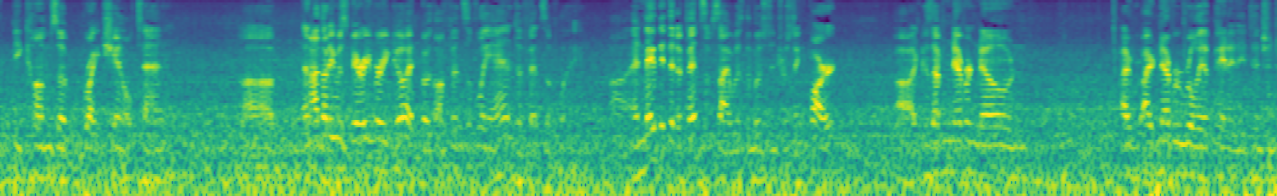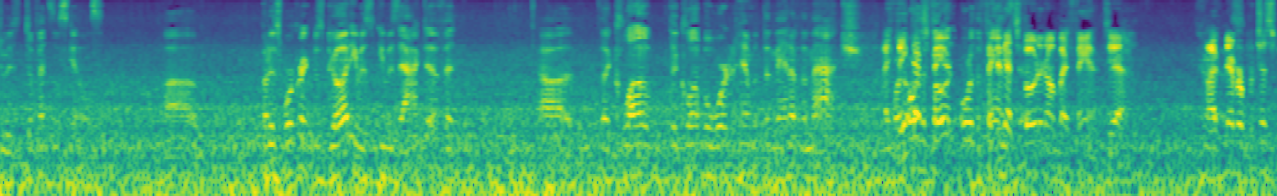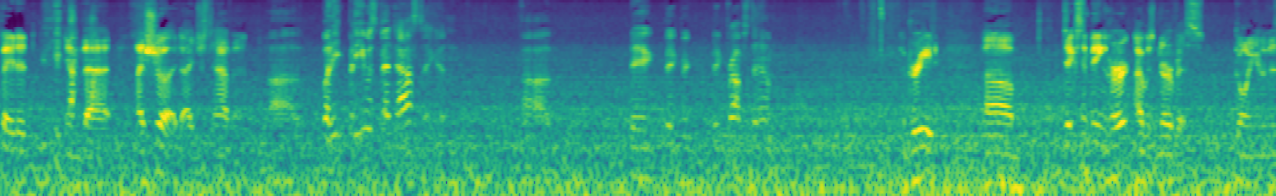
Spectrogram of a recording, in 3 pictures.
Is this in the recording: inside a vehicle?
yes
